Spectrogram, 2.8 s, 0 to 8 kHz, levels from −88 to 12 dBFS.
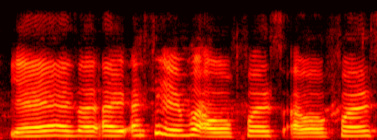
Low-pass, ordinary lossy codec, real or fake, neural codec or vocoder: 7.2 kHz; none; fake; vocoder, 22.05 kHz, 80 mel bands, HiFi-GAN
